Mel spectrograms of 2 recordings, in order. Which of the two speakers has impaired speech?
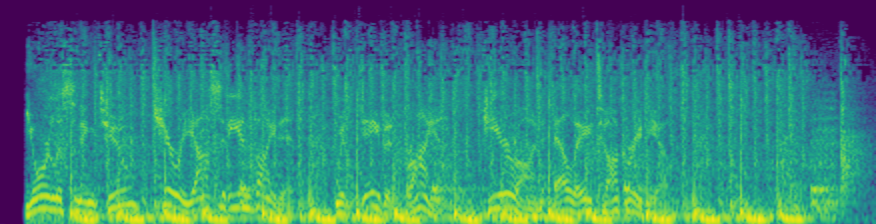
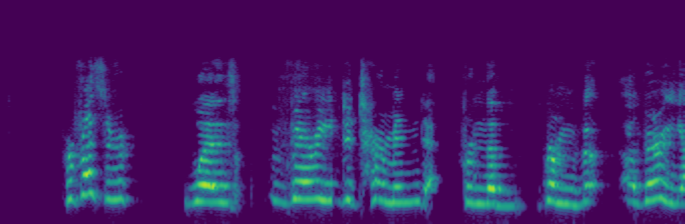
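The second: cerebral palsy; spastic cerebral palsy, affects fine motor skills and hands; diagnosed around 6 months; slightly slurred, spasticity affects vocal cords, tone of voice changes.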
